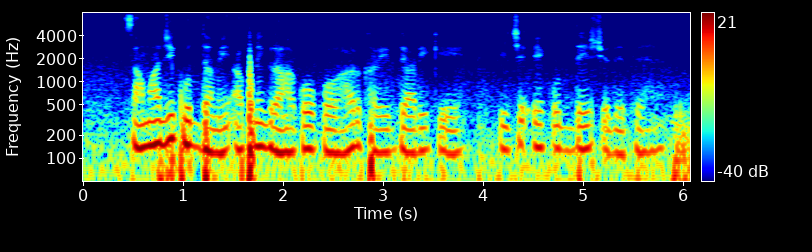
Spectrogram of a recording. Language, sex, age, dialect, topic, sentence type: Hindi, male, 31-35, Hindustani Malvi Khadi Boli, banking, statement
